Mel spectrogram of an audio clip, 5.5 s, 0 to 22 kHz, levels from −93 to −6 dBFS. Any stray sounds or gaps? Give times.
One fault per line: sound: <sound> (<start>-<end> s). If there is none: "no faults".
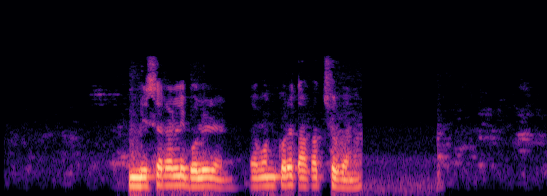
no faults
